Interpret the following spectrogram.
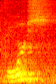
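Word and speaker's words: FORPS: But luckily we have the flip side, which is, here the backronym is, I pronounce it FORCE, the P is silent, just go with it.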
